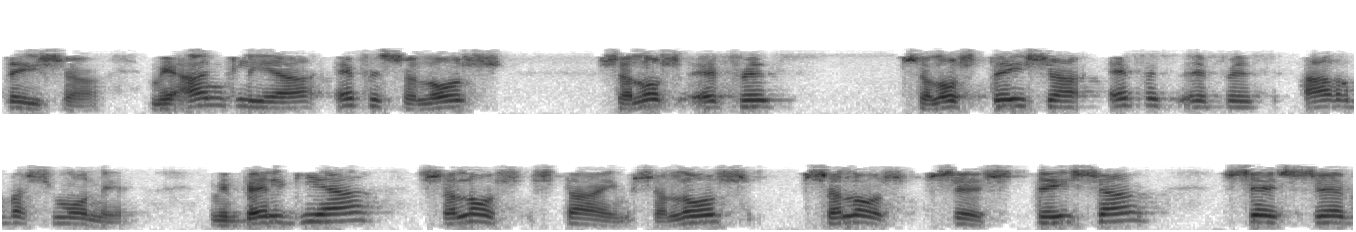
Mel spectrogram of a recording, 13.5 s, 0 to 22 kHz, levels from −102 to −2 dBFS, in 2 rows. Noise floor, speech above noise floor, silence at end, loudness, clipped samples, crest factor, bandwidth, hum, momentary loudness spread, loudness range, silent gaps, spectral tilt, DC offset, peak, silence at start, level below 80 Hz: -68 dBFS; 42 dB; 0 s; -26 LUFS; under 0.1%; 20 dB; 4.7 kHz; none; 10 LU; 2 LU; none; -7.5 dB/octave; under 0.1%; -6 dBFS; 0 s; -72 dBFS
